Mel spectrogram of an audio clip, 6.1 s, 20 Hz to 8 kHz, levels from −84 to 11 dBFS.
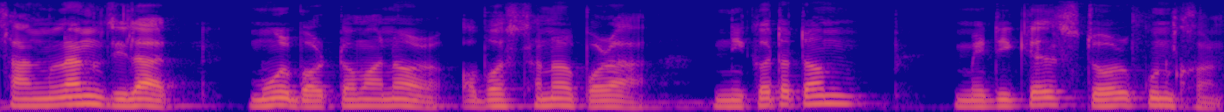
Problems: background sounds at intervals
